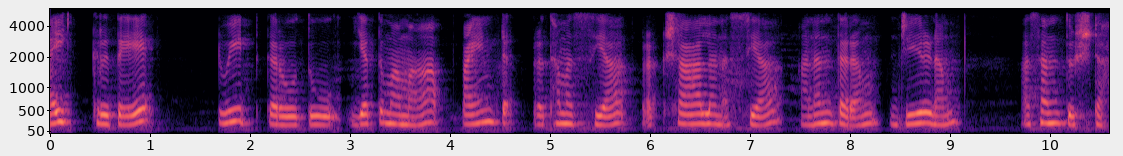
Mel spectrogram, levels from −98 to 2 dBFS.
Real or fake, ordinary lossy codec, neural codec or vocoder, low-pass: fake; none; vocoder, 22.05 kHz, 80 mel bands, WaveNeXt; 5.4 kHz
